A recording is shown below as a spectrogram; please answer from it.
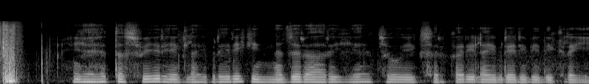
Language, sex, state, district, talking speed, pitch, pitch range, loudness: Hindi, male, Rajasthan, Bikaner, 165 wpm, 115 Hz, 110-120 Hz, -26 LUFS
